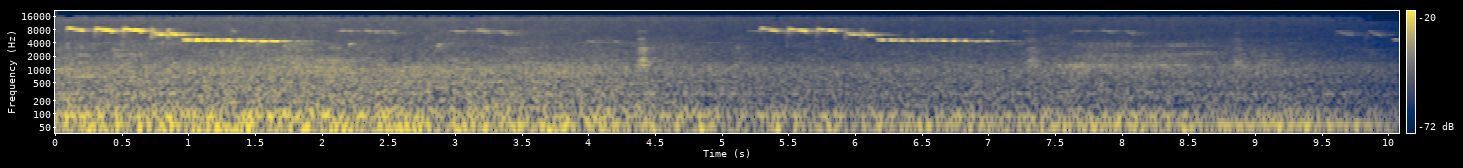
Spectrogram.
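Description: Faint birdsong over soft outdoor ambience: a phrase of a few quick, falling high chirps ending in a long held whistle, heard twice about five seconds apart.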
